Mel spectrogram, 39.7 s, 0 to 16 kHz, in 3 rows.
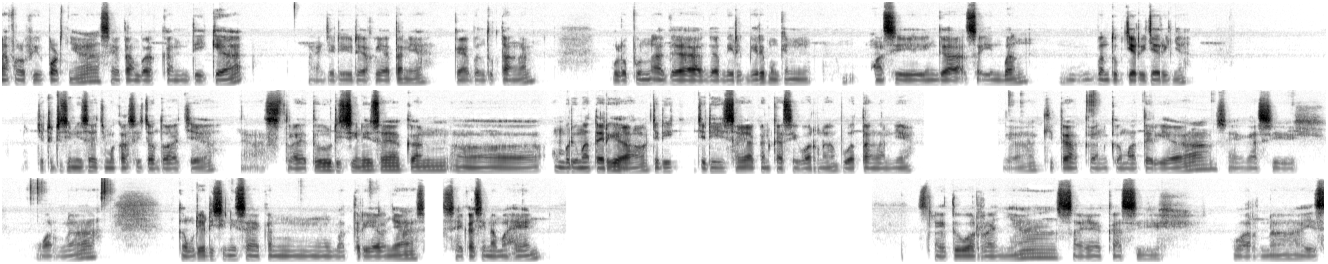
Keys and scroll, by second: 9.9 Tab, 17.4 Tab, 30.5-31.6 typing, 33.2 super+a, 33.7-35.0 typing.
